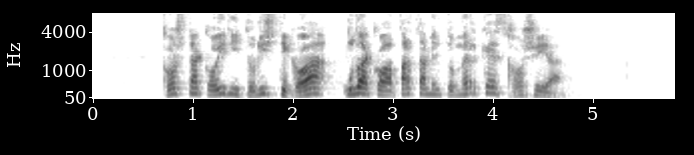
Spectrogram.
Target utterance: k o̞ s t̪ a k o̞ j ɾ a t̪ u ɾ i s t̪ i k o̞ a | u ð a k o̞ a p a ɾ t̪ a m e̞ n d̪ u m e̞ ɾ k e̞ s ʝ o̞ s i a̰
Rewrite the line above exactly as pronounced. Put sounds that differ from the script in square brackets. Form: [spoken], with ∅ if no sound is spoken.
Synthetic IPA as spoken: k o̞ s t̪ a k o̞ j ɾ [i] t̪ u ɾ i s t̪ i k o̞ a | u ð a k o̞ a p a ɾ t̪ a m e̞ n [t̪] u m e̞ ɾ k e̞ s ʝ o̞ s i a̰

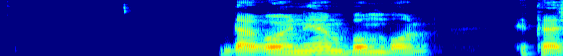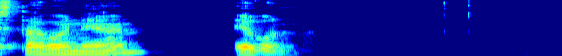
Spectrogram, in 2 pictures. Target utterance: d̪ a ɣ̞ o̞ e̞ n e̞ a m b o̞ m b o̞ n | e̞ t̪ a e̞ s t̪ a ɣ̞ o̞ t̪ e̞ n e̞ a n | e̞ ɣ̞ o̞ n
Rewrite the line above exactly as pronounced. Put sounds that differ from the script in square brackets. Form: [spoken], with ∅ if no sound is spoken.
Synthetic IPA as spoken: d̪ a ɣ̞ o̞ e̞ n e̞ a m b o̞ m b o̞ n | e̞ t̪ a e̞ s t̪ a ɣ̞ o̞ [∅] e̞ n e̞ a n | e̞ ɣ̞ o̞ n

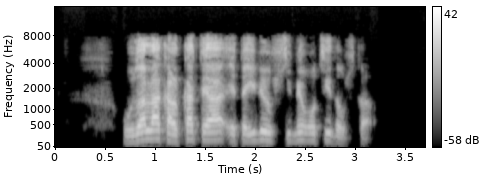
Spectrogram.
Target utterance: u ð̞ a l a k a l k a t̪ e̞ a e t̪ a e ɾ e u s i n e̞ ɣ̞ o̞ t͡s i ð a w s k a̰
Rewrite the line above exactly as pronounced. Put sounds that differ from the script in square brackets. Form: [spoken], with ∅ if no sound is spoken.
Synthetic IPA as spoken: u ð̞ a l a k a l k a t̪ e̞ a e t̪ a [i] ɾ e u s i n e̞ ɣ̞ o̞ t͡s i ð a w s k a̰

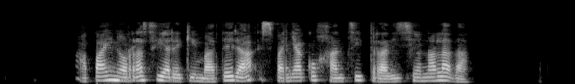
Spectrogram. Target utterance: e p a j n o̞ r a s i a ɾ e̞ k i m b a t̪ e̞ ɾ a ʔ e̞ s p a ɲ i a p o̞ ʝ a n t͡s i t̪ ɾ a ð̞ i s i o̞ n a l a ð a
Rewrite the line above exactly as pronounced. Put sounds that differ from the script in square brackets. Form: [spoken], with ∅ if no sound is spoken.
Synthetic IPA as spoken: [a] p a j n o̞ r a s i a ɾ e̞ k i m b a t̪ e̞ ɾ a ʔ e̞ s p a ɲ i a [k] o̞ ʝ a n t͡s i t̪ ɾ a ð̞ i s i o̞ n a l a ð a

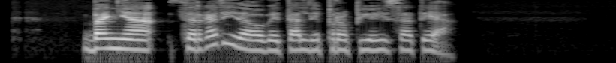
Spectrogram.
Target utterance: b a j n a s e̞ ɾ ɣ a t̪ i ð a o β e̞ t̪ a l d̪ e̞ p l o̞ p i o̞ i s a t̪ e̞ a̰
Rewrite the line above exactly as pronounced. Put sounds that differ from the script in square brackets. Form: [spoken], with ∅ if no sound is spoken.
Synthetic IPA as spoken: b a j [ɲ] a s e̞ ɾ ɣ a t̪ i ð a o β e̞ t̪ a l d̪ e̞ p [ɾ] o̞ p i o̞ i s a t̪ e̞ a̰

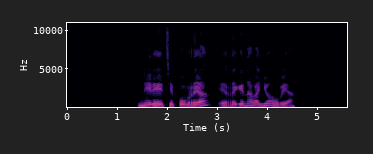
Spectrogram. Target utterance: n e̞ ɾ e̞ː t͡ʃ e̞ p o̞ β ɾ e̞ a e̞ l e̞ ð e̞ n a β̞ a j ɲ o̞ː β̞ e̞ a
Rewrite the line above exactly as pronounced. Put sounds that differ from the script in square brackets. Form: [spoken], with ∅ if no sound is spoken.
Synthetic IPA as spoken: n e̞ ɾ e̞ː t͡ʃ e̞ p o̞ β ɾ e̞ a e̞ [r] e̞ [ɣ] e̞ n a β̞ a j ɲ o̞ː β̞ e̞ a

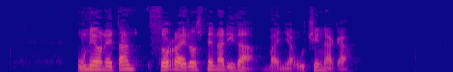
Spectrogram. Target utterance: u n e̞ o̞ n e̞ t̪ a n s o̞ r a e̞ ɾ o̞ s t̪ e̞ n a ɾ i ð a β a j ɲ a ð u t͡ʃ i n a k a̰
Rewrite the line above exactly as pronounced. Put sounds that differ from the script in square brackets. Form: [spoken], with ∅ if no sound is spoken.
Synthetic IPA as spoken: u n e̞ o̞ n e̞ t̪ a n s o̞ r a e̞ ɾ o̞ s t̪ e̞ n a ɾ i ð a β a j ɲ a [ɣ] u t͡ʃ i n a k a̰

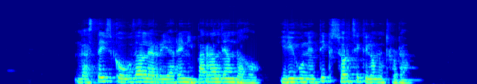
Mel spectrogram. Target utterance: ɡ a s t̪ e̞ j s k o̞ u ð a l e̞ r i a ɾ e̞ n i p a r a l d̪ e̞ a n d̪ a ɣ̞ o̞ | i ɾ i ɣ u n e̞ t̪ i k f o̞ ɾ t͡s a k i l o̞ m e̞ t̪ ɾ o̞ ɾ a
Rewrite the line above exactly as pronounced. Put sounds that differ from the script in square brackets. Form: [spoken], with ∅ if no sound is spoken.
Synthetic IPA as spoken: ɡ a s t̪ e̞ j s k o̞ u ð a l e̞ r i a ɾ e̞ n i p a r a l d̪ e̞ a n d̪ a ɣ̞ o̞ | i ɾ i ɣ u n e̞ t̪ i k [s] o̞ ɾ t͡s [i] k i l o̞ m e̞ t̪ ɾ o̞ ɾ a

